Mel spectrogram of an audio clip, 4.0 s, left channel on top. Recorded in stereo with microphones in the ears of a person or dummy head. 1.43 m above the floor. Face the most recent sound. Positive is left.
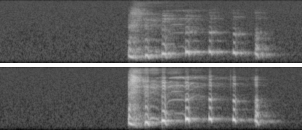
turn(degrees=-65)  # may be behind; listen again after turning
